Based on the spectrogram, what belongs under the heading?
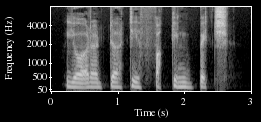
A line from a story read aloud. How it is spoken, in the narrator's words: he snarled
